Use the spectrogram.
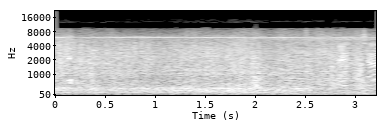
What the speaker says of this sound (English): The royal family use helicopters to visit the more isolated parts of Thailand.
